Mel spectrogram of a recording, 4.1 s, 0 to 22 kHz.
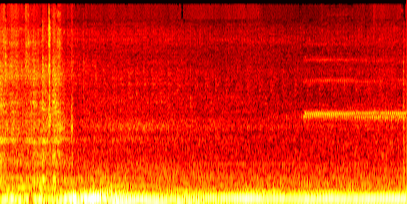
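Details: BMW E30 M40B18 turbo project on standalone ECU, first start with warm-up and after-start enrichment active: fires after a short crank and settles to a low, steady rumble at slightly fast warm-up idle; running normally.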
